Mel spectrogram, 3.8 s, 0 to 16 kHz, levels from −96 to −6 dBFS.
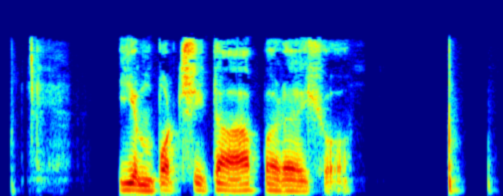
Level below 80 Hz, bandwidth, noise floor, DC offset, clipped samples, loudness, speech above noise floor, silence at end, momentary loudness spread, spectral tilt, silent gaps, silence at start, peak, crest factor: -54 dBFS; 8 kHz; -38 dBFS; under 0.1%; under 0.1%; -17 LUFS; 21 dB; 0.35 s; 19 LU; -4.5 dB/octave; 2.90-3.36 s; 0.9 s; -2 dBFS; 18 dB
